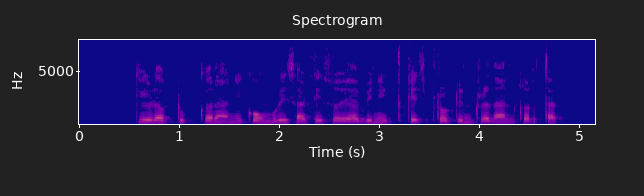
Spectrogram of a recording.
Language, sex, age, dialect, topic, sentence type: Marathi, female, 31-35, Varhadi, agriculture, statement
